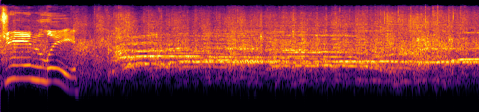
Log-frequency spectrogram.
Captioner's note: audience applauding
